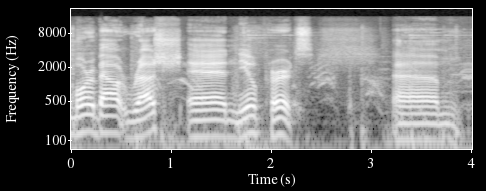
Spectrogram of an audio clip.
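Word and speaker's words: Peart: about rush and neil pertz um at least that's how i say his name i know technically you're supposed to say it like pierce or whatever anyway oh man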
